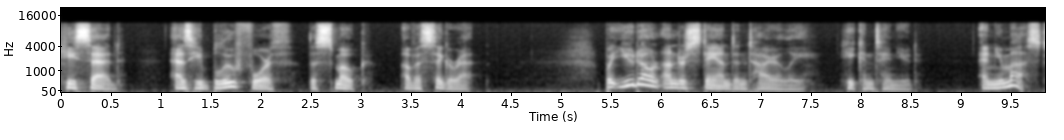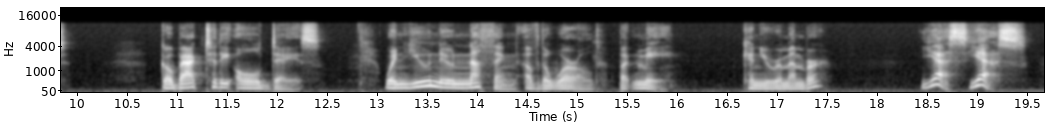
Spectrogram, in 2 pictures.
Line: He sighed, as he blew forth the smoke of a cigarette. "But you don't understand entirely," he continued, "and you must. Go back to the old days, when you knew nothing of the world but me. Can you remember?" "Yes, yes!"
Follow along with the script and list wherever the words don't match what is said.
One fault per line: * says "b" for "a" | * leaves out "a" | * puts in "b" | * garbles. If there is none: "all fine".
* says "said" for "sighed"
